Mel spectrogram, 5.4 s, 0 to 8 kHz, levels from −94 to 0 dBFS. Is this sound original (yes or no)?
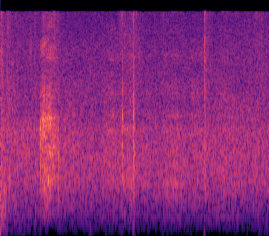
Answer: yes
